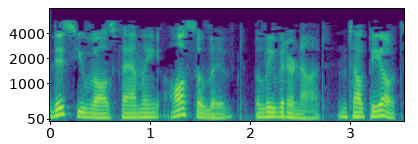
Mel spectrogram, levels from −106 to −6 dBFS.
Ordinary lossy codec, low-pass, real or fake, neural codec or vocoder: MP3, 24 kbps; 7.2 kHz; real; none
